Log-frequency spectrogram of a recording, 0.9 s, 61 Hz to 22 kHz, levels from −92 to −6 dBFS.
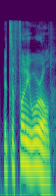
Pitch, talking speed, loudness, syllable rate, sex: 140 Hz, 275 wpm, -14 LUFS, 6.9 syllables/s, male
